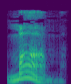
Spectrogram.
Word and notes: malm: British English

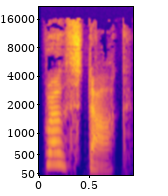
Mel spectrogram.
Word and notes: growth stock: American English

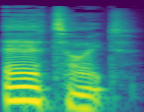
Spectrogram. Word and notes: airtight: British English

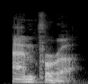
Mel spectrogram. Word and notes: amphora: American English

